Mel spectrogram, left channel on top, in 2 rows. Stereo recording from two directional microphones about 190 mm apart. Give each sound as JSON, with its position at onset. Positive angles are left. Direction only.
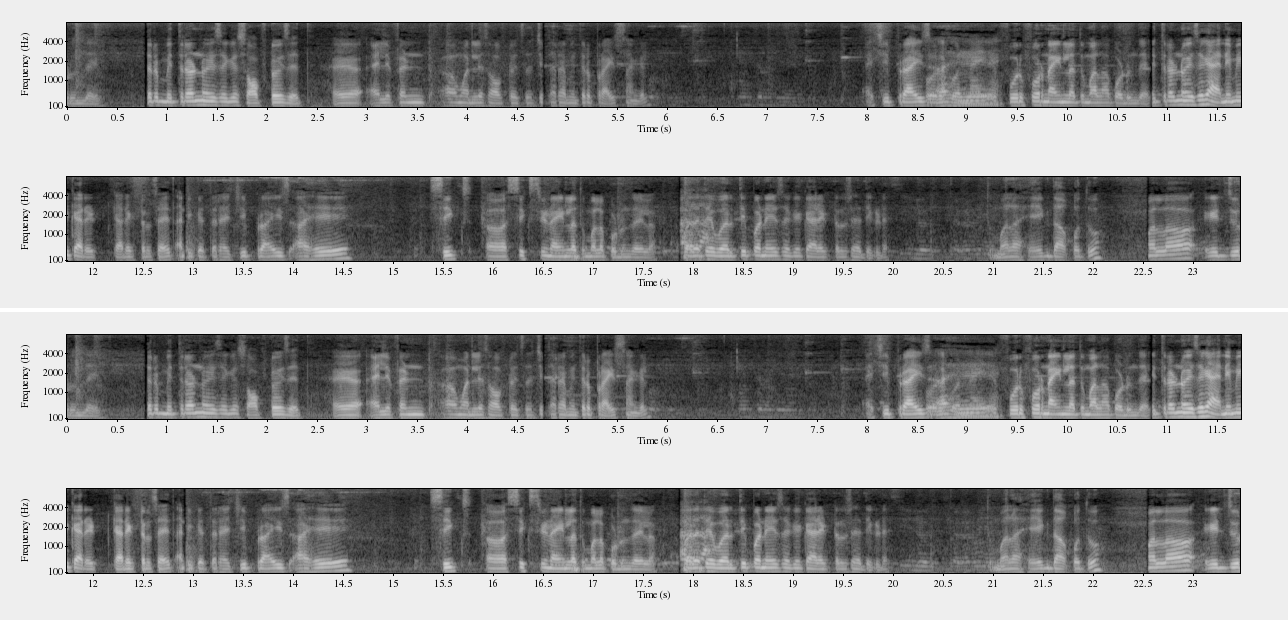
{"t": 0.8, "sound": "a man's voice", "side_deg": 30}
{"t": 2.0, "sound": "speech", "side_deg": 20}
{"t": 2.7, "sound": "speech", "side_deg": 5}
{"t": 7.9, "sound": "speech", "side_deg": 10}
{"t": 12.6, "sound": "speech", "side_deg": 15}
